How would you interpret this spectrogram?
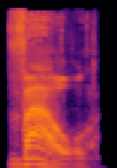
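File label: "vowel", English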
